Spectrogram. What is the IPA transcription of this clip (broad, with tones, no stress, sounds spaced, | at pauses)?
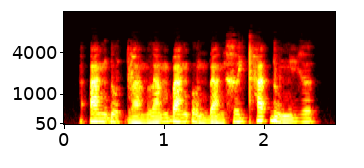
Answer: ʔ a˧ ŋ ɗ o˨˩ t̚ v a˨˩˨ m l a˧˥ m ɓ a˧˥ ŋ ʔ o˨˩˨ n ɗ a˨˩˨ ŋ x ə˧ j t̪ʰ a˦˥ t̚ ɗ u˨˩ ɲ i˧ ə̯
